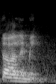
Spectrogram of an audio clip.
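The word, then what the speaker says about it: Ptolemy: टॉलमी, Claudius टॉलमी। P silent रहेगा।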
